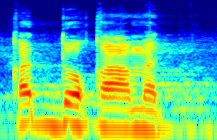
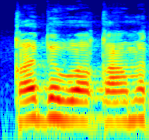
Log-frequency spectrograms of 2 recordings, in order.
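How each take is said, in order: First: The 'o' is joined onto 'qad' as 'qaddo'. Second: The 'va' is said as a separate word. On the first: The speaker calls it right. "वाव को दाल के साथ मिला के पढ़िएगा" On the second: The speaker calls it wrong. "कद व कामत ना पढ़िएगा"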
